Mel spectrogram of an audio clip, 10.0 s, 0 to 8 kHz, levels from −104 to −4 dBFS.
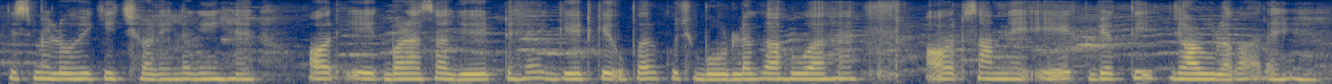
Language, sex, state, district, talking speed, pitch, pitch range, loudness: Hindi, female, Bihar, Saran, 170 wpm, 195 Hz, 190-205 Hz, -31 LUFS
